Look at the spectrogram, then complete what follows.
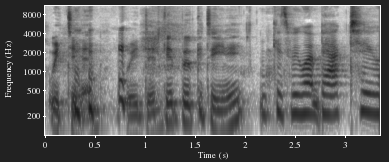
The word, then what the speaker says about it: bucatini: in follow-up about bucatini the reason why i pronounce it book a teeny is not to be um insensitive to italian-americans it's because i'm making fun of tiata de laurentiis you're making fun of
